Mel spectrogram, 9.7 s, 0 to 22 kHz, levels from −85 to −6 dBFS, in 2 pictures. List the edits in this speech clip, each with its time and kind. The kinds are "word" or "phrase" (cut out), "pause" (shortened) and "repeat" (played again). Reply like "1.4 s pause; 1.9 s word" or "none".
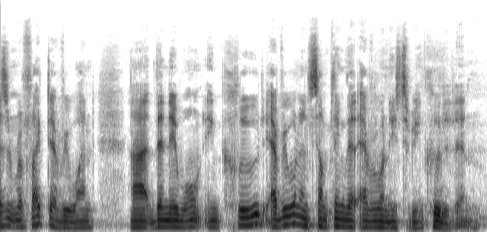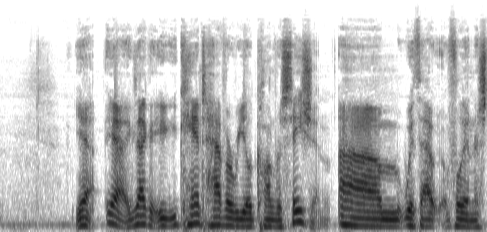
none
